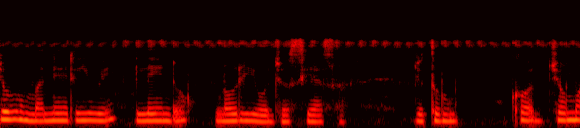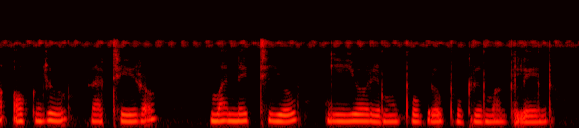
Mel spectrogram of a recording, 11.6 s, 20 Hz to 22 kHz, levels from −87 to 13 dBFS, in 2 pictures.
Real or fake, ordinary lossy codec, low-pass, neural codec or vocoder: fake; none; 7.2 kHz; codec, 16 kHz, 4 kbps, FunCodec, trained on Chinese and English, 50 frames a second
